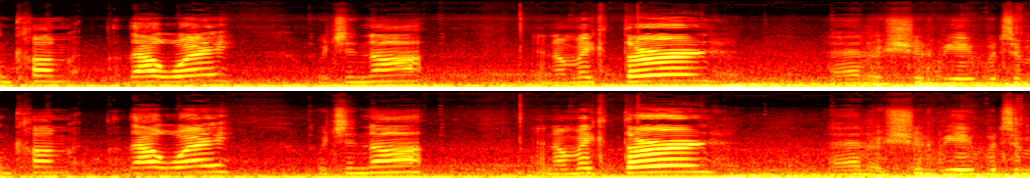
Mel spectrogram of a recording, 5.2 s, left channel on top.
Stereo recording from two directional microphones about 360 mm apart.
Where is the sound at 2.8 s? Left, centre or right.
Centre.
